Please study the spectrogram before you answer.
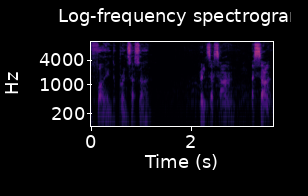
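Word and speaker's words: Ghassan: Hassan. G-H-A-S-S-A-N is Hassan? The G-H is silent, is it?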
